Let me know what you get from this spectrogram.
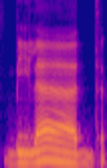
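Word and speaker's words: بلاد: There's a kasra on the ba, so it's bi. And this is what we learned about the convention of lam and alif, written like this. So it's bi. And by the way, this is lam alif, but we have no vowel on the lam, but there's an alif, so it's bilad, long vowel here.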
